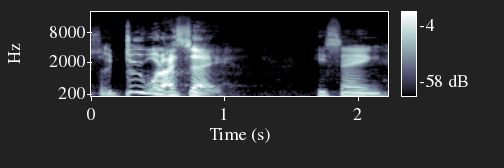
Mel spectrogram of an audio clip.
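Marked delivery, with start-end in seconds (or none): 0.0-1.0 mock bossy God. Shown as a demonstration. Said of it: "He's not saying".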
